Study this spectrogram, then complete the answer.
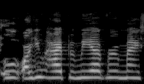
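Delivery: high, quick teasing question; playfully flattered. Acted. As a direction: act tickled at being hyped up. Flattered reply to inner roommate.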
